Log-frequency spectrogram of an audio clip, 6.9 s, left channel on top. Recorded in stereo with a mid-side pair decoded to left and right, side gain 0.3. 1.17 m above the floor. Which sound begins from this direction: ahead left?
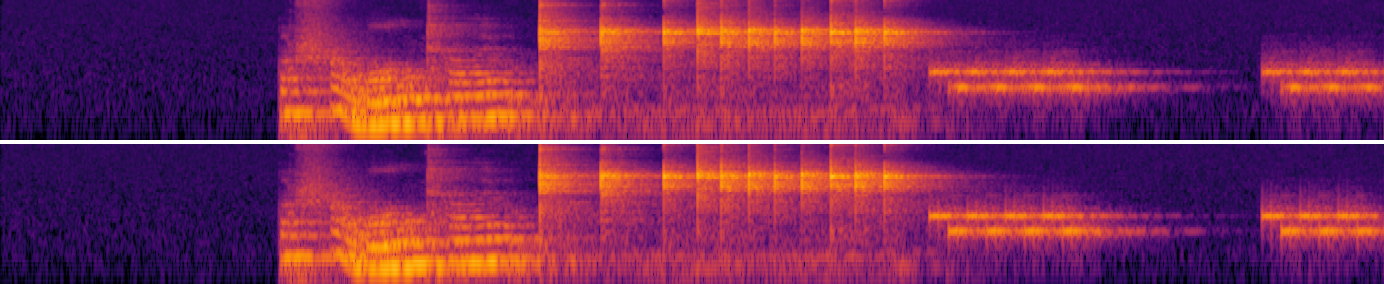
A woman speaking, at 1.4 s.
